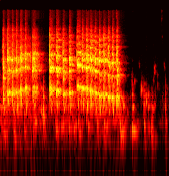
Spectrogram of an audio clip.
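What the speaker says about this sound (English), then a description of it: "This is what a dolphin sounds like." A dolphin gives rapid trains of squeaky, pulsed whistles, two long bright bursts followed by a few scattered short chirps, close and loud.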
